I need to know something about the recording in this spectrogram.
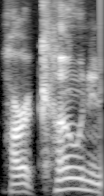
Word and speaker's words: Harkonnen: hark um man how do you say it harken in is technically health remember we've always got to deal with the fact that is how herbert pronounced it harkonnen is how everyone else wants to pronounce it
